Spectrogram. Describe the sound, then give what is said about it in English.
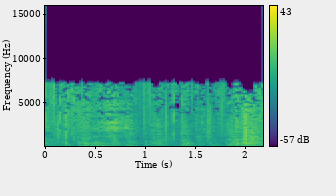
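A heavy bed is pushed behind a dresser, scraping and rumbling across the floor in one steady, rough drag lasting about two seconds, with a few wooden knocks and a louder grinding surge near the end. “Now we'll push that bed behind the dresser so it'll be firm enough to tie the rope to.”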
